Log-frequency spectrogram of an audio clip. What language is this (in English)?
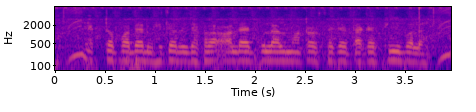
Bangla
